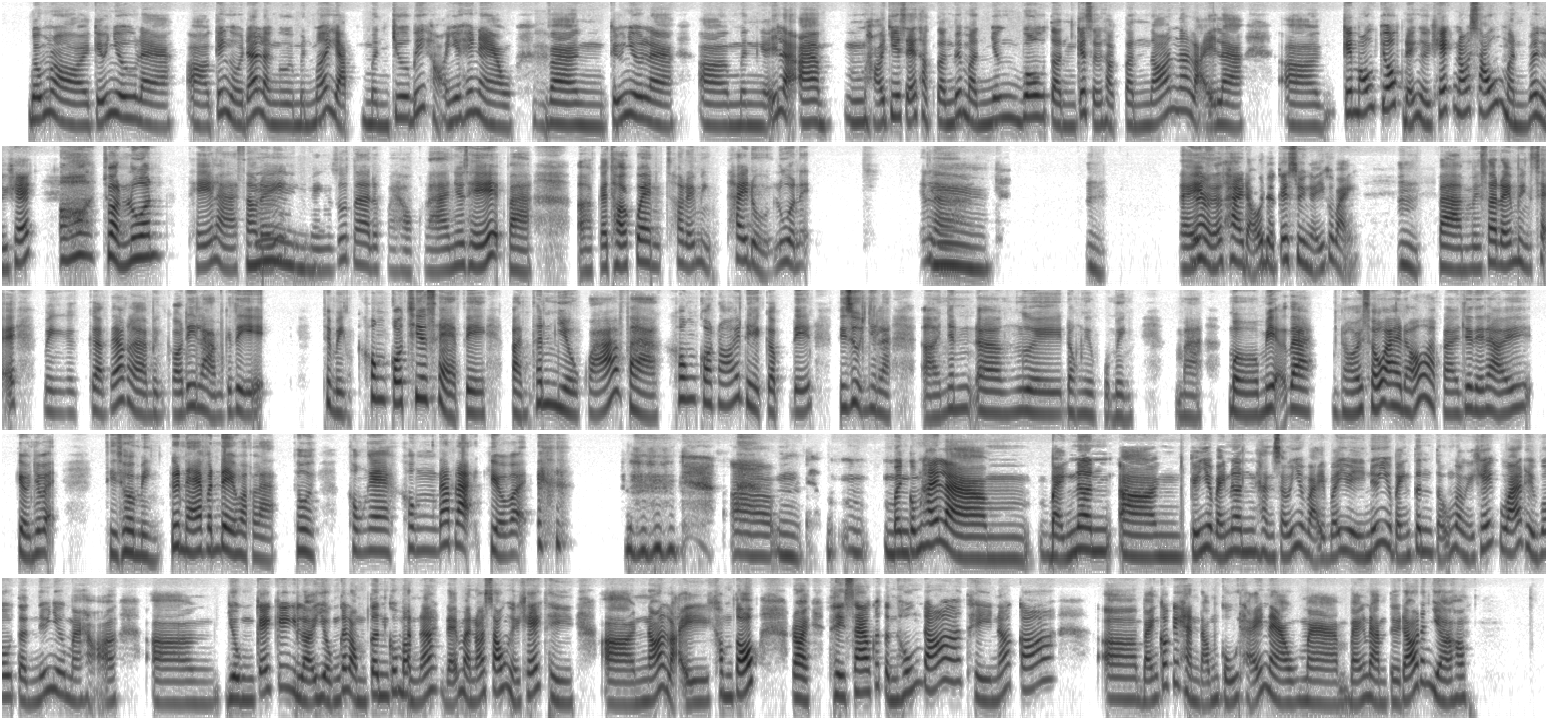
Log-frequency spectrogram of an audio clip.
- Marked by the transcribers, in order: static; other background noise; tapping; chuckle; distorted speech
- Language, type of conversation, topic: Vietnamese, podcast, Bạn có thể kể cho mình nghe một bài học lớn mà bạn đã học được trong đời không?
